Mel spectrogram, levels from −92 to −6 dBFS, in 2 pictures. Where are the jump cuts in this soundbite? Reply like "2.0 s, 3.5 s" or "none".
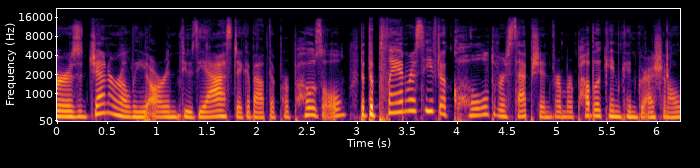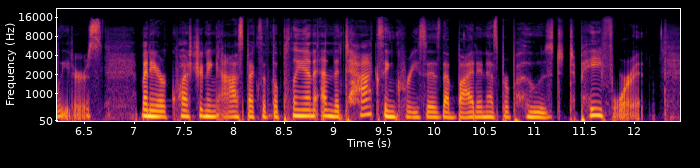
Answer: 3.0 s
